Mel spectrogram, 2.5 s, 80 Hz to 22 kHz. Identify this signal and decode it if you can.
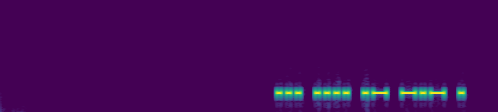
Morse code, heard as a keyed tone, about 49 wpm, 700 Hz. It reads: SHAKE
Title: Five Letter Words - 50wpm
